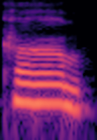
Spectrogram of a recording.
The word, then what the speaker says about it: calm: The cat is sitting calm. मैंने बताया था M से पहले L साइलेंट रहेगा, calm.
